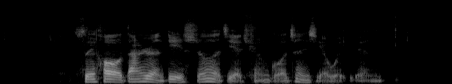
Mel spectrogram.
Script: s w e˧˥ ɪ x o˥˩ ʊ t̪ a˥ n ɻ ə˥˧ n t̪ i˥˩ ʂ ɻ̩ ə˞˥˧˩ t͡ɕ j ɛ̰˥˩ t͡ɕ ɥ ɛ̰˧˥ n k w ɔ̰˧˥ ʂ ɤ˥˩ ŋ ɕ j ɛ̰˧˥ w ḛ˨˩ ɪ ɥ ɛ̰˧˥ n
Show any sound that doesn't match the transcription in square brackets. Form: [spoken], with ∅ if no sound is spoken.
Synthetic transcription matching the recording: s w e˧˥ ɪ x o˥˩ ʊ t̪ a˥ n ɻ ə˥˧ n t̪ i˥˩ ʂ ɻ̩ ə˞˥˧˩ t͡ɕ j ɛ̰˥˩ [t͡ɕʰ] ɥ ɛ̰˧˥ n k w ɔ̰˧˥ [ʈ͡ʂ] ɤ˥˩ ŋ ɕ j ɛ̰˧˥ w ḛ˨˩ ɪ ɥ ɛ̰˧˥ n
